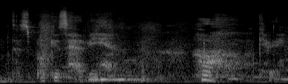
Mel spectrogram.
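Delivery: unvoiced whisper, breaking off from reading; a sighing whispered side remark; whispered aside. Real, not acted. Reader sighing to the listeners about the heavy book, whispered.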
